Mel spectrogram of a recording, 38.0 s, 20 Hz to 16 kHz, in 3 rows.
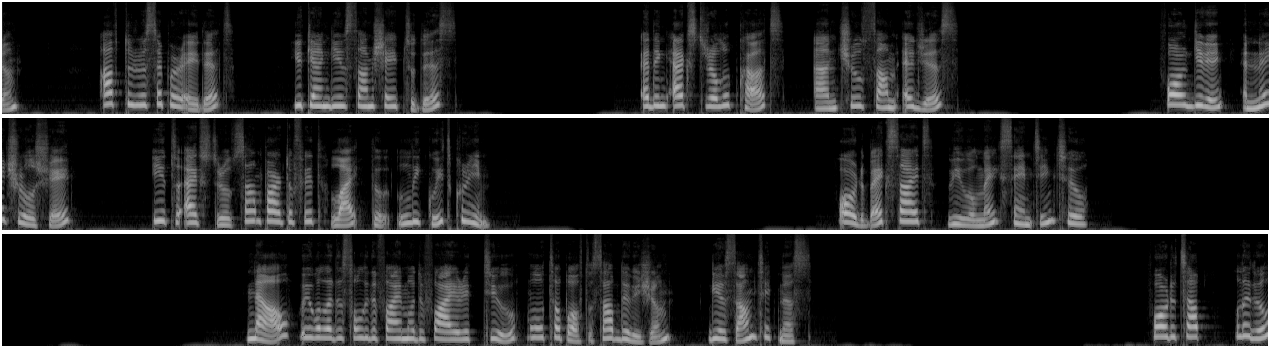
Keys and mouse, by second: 0.1-1.2 drag, 1.4 shift+middle drag, 1.7 click, 1.9-2.4 drag, 2.8 Tab, 3.0 a, 3.5 alt+s, 4.8 click, 5.7 click, 6.3 middle click, 6.9 ctrl+r, 8.3 middle click, 9.4 middle click, 9.8 2, 10.2 click, 11.3 KP_1, 12.3 g, 14.4 click, 14.7 g, 16.0 click, 16.5 g, 16.6 y, 17.3 click, 18.0 e, 18.6 s, 19.1 1, 19.3 g, 19.6 click, 20.0 shift+click, 20.6 e, 21.0 s, 21.5 click, 21.6 g, 21.6 y, 21.7 Tab, 21.7 click, 21.9 Tab, 21.9 click, 22.3 click, 22.4 ctrl+KP_1, 22.6 e, 23.7-27.3 typing, 24.6 Tab, 24.6 click, 24.7 Tab, 24.8 click, 25.4 click, 25.6 Tab, 25.9 ctrl+r, 26.4 click, 26.7 click, 27.0 click, 27.5 click, 27.6 Tab, 27.9 shift+drag, 28.4-29.3 drag, 30.1-30.7 drag, 31.5 shift+middle drag, 31.9 middle click, 32.8-35.0 middle drag, 35.2 middle click, 35.4 Tab, 35.4 click, 36.1 click, 36.4 alt+shift+click, 36.6 s.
